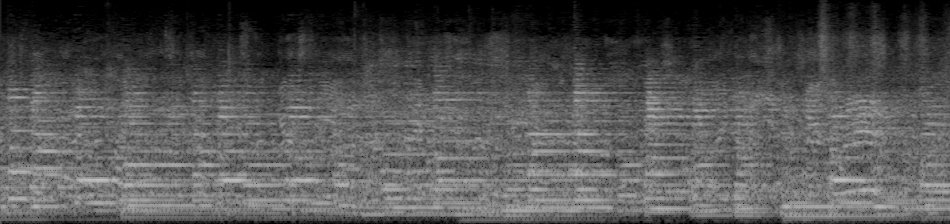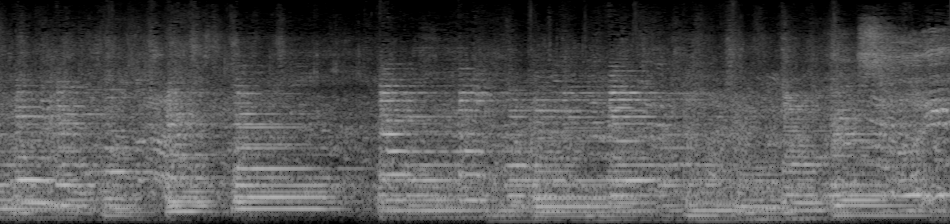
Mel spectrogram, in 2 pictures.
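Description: Live ensemble of acoustic guitars and other plucked string instruments playing a tune, with voices singing along.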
